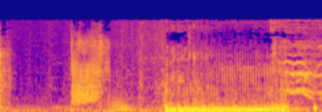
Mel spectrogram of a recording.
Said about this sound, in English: Everybody's got the farts. Everybody's farting, in the van and all that crap.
